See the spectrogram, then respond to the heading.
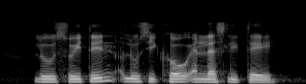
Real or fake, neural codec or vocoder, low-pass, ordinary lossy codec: real; none; 7.2 kHz; none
